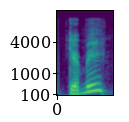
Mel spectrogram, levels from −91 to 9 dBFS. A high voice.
Yes: high, 215 Hz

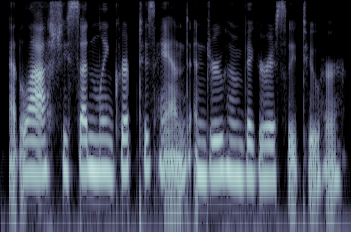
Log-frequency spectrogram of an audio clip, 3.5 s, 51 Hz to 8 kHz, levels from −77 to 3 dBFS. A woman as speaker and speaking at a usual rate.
No: female; fast, 220 wpm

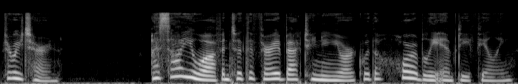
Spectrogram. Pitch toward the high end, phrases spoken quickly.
Yes: high, 225 Hz; fast, 220 wpm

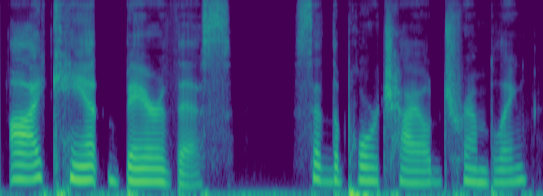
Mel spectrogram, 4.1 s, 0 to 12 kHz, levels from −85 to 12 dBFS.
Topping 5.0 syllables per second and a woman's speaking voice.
No: 3.0 syllables/s; female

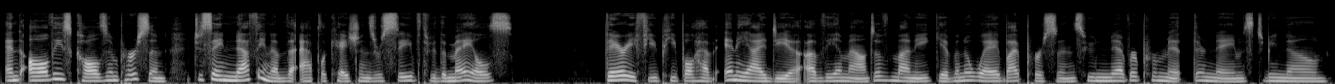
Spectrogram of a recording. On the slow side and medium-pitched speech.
No: average, 175 wpm; medium, 165 Hz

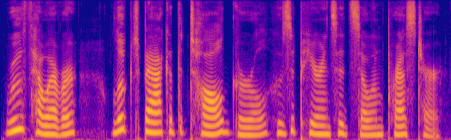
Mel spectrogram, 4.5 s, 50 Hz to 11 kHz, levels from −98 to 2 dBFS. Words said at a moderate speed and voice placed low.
No: average, 185 wpm; high, 210 Hz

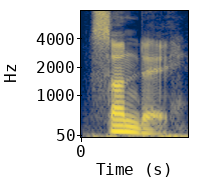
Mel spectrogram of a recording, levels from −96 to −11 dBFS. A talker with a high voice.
No: low, 115 Hz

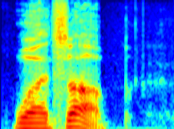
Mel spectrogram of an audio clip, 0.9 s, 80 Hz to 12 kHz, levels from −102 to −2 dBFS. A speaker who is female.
No: male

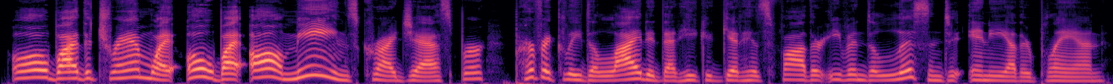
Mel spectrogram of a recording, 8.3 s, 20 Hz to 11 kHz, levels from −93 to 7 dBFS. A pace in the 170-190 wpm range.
Yes: average, 180 wpm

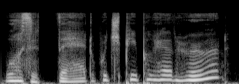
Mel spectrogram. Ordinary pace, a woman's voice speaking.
Yes: average, 175 wpm; female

